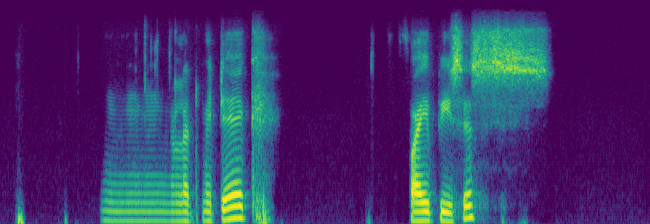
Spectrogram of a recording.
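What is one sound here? A man speaks calmly and close to a microphone, in short phrases.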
